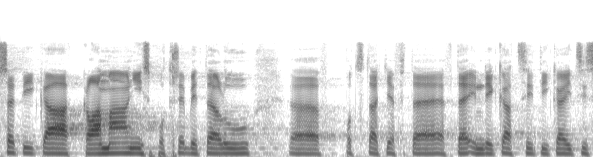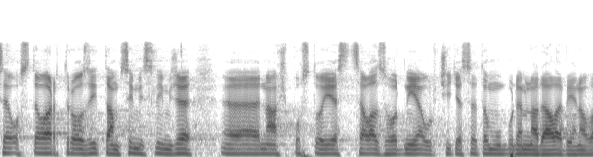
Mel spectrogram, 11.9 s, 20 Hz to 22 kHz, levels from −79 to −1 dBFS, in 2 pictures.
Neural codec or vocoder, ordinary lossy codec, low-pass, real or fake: none; Opus, 64 kbps; 7.2 kHz; real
